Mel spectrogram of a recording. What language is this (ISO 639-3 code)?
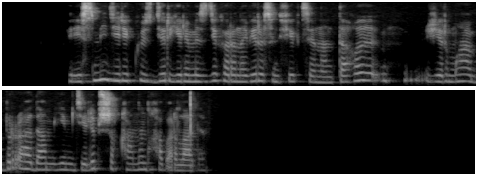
kaz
